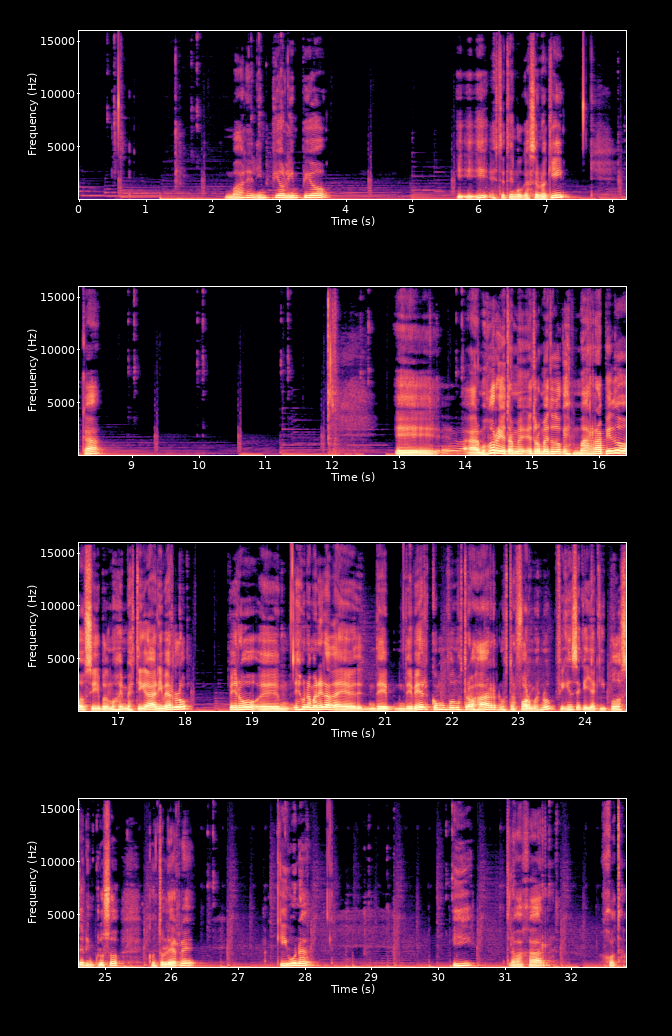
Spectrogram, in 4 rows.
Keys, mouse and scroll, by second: 0.5 right click, 1.4 x, 2.6 right click, 2.8 x, 4.3 middle click, 12.4 right click, 13.5 x, 14.3-14.6 scroll down 1, 14.6 middle click, 18.3 right click, 19.4 g, 21.7-22.2 scroll down 1, 22.2 middle click, 23.5 middle click, 23.5-23.9 scroll up 2, 25.4 ctrl+r, 28.1 middle click, 28.5-29.0 scroll up 2, 29.0 shift+middle click, 30.1 click, 31.4 right click, 31.6 shift+right click.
